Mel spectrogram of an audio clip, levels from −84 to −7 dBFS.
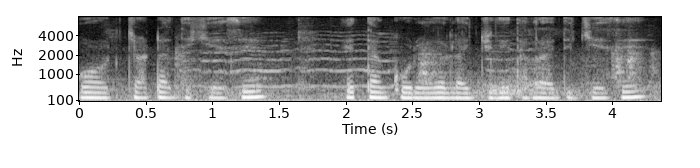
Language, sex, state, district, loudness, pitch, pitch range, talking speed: Nagamese, female, Nagaland, Dimapur, -15 LUFS, 180 Hz, 115-185 Hz, 180 wpm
